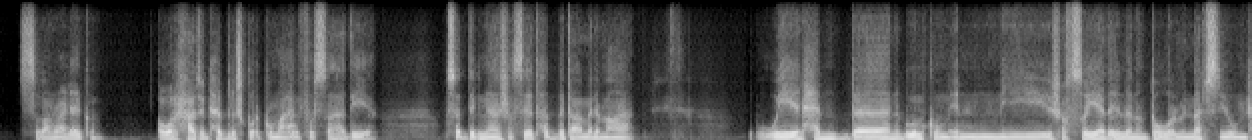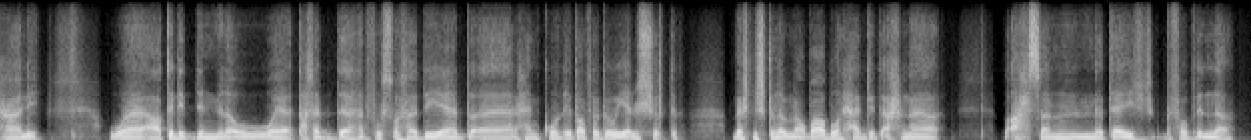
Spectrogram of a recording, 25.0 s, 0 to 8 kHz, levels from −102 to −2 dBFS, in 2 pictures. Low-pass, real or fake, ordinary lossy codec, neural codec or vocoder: none; fake; none; codec, 16 kHz, 0.5 kbps, FunCodec, trained on Chinese and English, 25 frames a second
